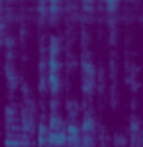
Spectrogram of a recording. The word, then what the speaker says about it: Hendel: it's pronounced Hendel.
